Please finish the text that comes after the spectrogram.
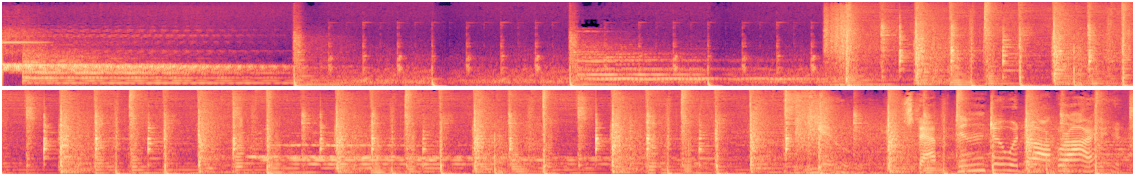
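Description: A song by a Dutch female singer plays loud and up front, opening with a sparse, echoing electronic intro before a full, driving band arrangement with steady beats kicks in around the eighth second and continues to the end.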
